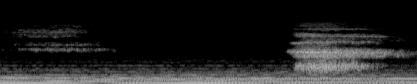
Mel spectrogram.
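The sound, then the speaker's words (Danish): Deep breaths drawn down into the belly during a guided relaxation exercise. Two airy, breathy rushes, one at the start and a louder one later, sit over a steady low humming musical drone, with no talking. “Endnu en dyb indånding helt ned i maven.”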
